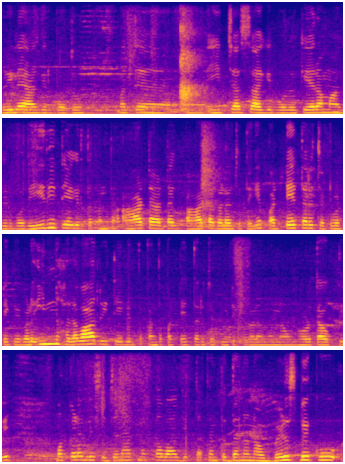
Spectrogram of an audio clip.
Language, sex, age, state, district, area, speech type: Kannada, female, 30-45, Karnataka, Vijayanagara, rural, spontaneous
